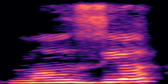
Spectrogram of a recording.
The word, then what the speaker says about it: Monsieur: Monsieur, N is silent there.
